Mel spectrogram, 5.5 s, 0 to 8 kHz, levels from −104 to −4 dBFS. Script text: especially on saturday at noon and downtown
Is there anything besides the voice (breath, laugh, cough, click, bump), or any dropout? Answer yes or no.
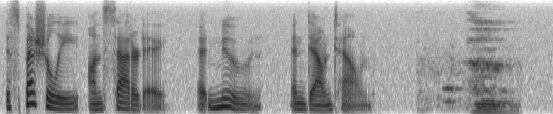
yes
